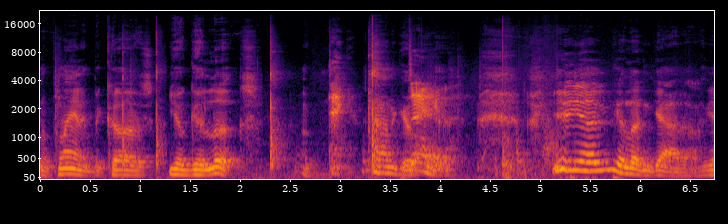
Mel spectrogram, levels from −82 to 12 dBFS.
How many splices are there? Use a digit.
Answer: 3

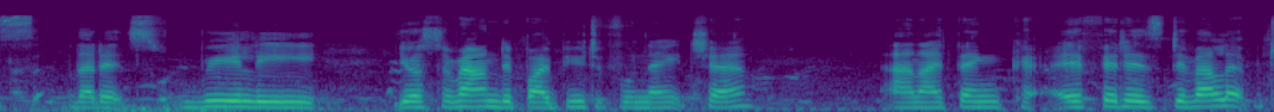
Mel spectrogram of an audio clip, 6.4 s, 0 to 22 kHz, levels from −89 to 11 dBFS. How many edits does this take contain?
0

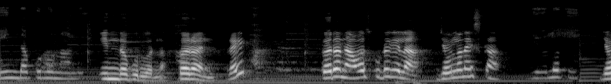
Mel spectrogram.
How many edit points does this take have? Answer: 0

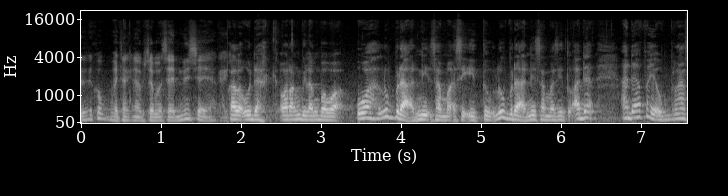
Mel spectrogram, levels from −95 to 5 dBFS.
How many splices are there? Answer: 1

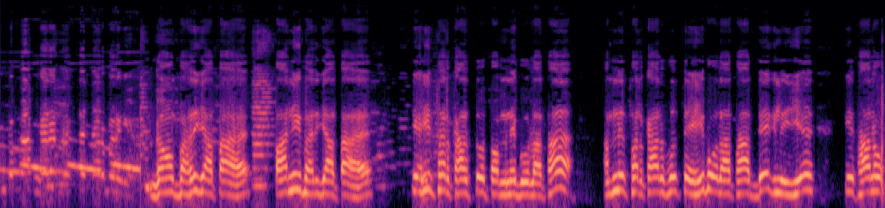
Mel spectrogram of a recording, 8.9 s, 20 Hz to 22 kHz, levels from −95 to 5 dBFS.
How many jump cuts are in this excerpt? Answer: 1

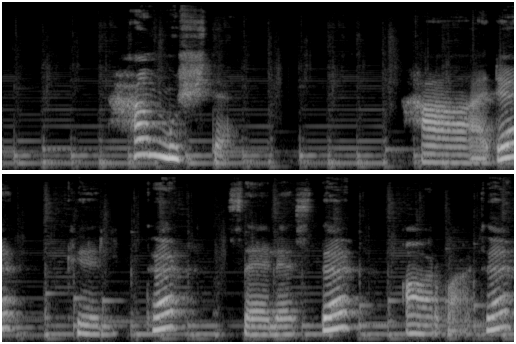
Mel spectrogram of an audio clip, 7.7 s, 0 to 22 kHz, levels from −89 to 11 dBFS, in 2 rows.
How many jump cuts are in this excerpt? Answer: 1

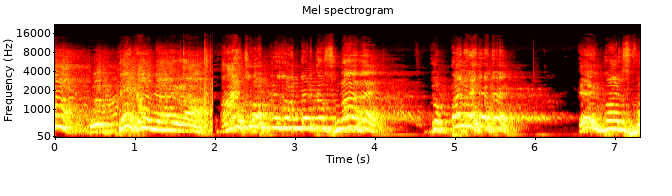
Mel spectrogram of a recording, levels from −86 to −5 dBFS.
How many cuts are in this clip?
1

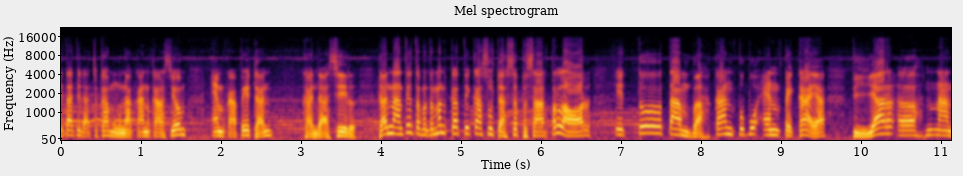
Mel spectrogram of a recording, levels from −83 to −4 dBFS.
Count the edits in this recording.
0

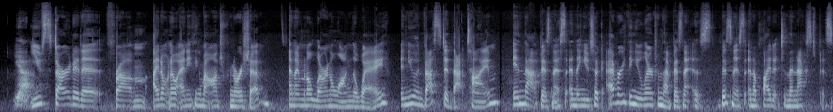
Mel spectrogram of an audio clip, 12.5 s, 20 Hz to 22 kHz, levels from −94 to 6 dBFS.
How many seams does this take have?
2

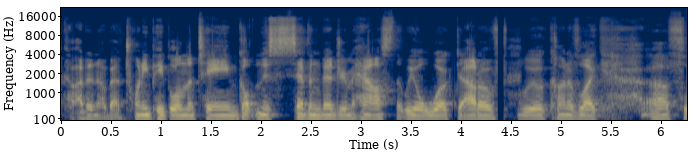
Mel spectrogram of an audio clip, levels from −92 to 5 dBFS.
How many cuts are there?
2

